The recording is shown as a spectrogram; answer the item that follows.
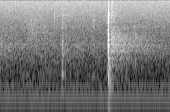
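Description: Quiet room with a steady low electrical hum from the sound system, a faint tick, then one sharp click about a second and a half in from something handled on the desk close to the microphone.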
